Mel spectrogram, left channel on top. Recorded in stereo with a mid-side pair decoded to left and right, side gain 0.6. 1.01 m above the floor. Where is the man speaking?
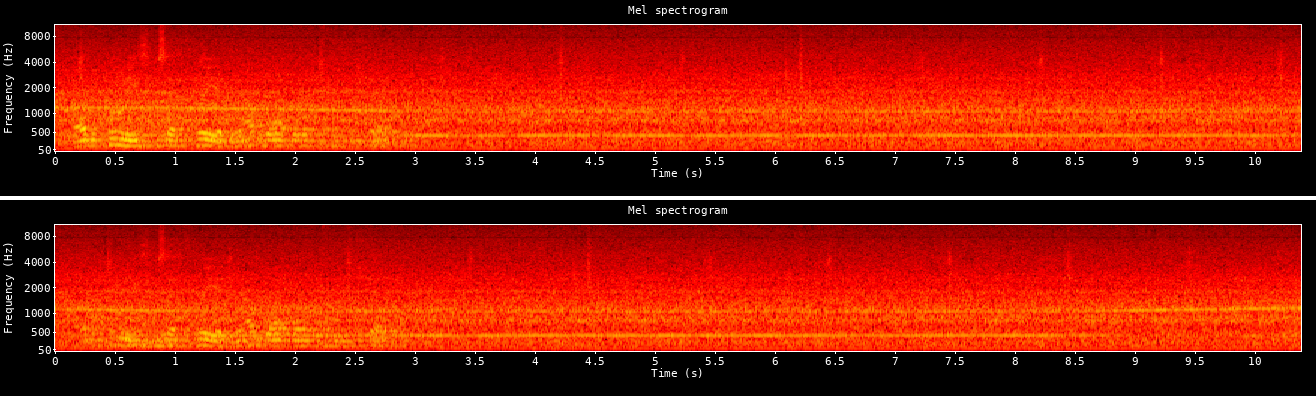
65° left, 0.6 m; by 2.8 s 25° right, 1.7 m.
